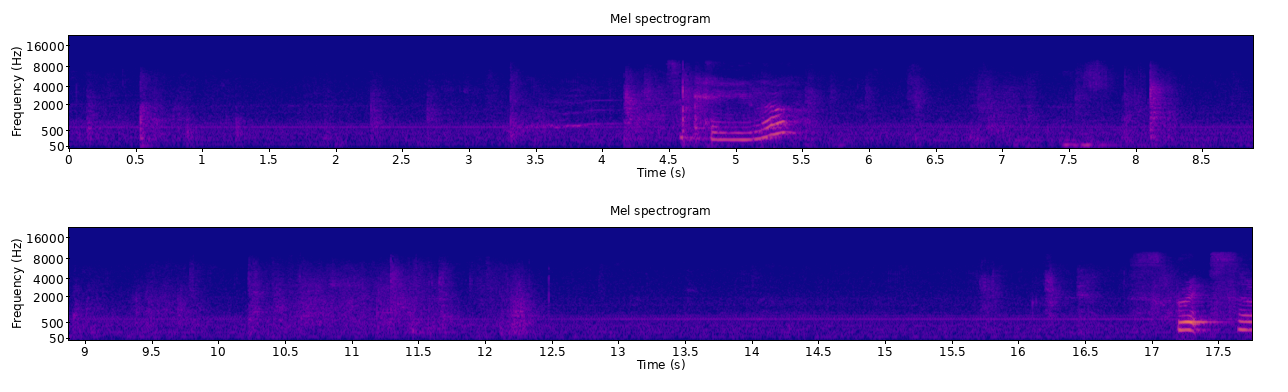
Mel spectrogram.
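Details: Eight-and-a-half-week-old Bengal kittens from Ariel and Sambuca's litter at play inside; one short wavering meow near the start, then long stretches of soft rustling, scattered taps and a faint squeak at the end.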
